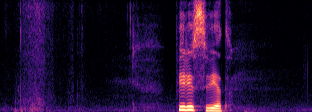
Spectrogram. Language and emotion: Russian, neutral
